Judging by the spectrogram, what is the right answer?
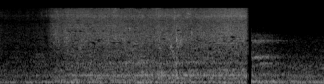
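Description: Leftover boiling water pours steadily into a pot of Pakistani white chickpea curry, a continuous close gushing splash that runs for about two seconds and then stops abruptly.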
